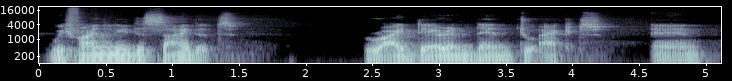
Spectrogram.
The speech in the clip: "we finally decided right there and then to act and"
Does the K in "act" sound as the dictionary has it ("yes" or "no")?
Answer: yes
